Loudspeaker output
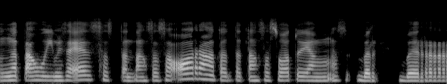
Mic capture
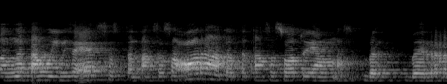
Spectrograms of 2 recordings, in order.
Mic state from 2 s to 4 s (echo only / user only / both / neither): echo only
